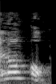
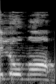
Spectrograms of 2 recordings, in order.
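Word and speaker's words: โล่งอก: อก อะไร อย่าง งี้ ออก เสียง ว่า โล่ง อก นะ คะ ไม่ ใช่ โล่ง งอก นะ คะ เธอ What a relief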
